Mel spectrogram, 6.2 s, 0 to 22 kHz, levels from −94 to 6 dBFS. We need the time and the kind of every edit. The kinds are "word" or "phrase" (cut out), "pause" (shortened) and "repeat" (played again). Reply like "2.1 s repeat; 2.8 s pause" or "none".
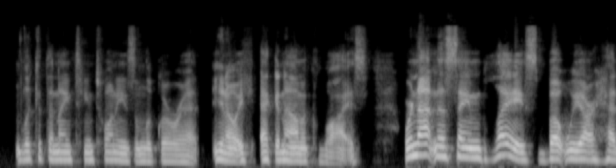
2.0 s word

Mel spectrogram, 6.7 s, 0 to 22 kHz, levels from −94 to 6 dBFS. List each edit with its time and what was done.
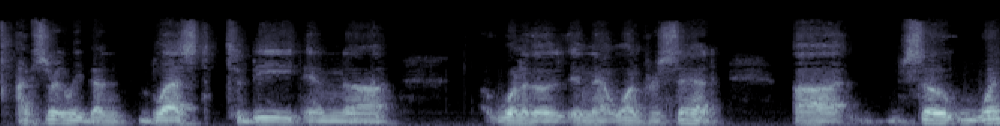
2.0 s word

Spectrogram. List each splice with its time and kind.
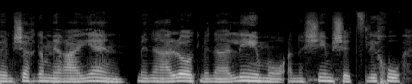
1.3 s pause

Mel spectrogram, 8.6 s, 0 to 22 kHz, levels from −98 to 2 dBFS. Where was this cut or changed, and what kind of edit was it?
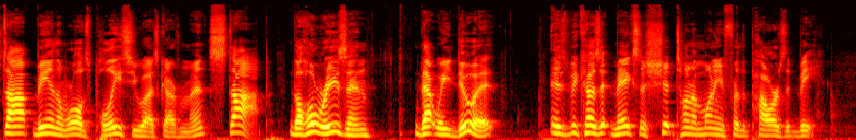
2.8 s pause; 3.9 s pause; 5.1 s pause

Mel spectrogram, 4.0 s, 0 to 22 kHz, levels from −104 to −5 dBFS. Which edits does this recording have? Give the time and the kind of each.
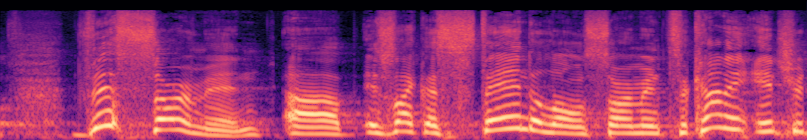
1.4 s pause

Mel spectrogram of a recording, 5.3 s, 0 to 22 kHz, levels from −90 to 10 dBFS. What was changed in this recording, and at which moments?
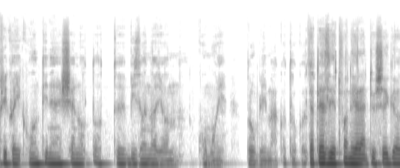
none

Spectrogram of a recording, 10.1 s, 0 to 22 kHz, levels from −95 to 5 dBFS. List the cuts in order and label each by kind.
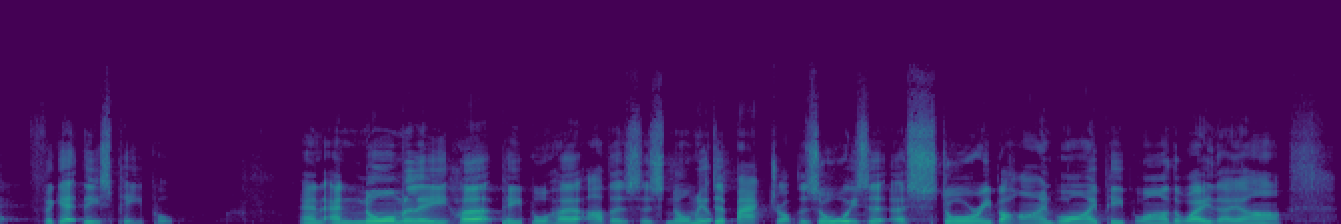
5.3 s word

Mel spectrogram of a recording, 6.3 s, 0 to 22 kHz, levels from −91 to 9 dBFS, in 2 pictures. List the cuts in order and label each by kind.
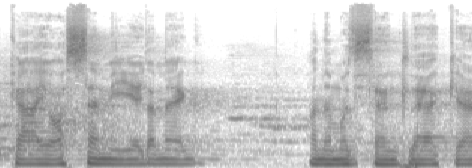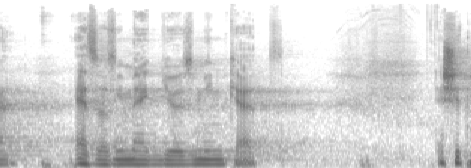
1.0 s word; 2.4 s word; 3.9 s word

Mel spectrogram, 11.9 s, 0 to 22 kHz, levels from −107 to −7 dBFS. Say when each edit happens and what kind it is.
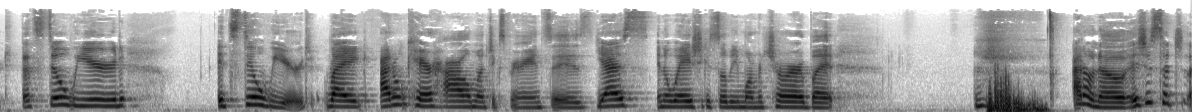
none

